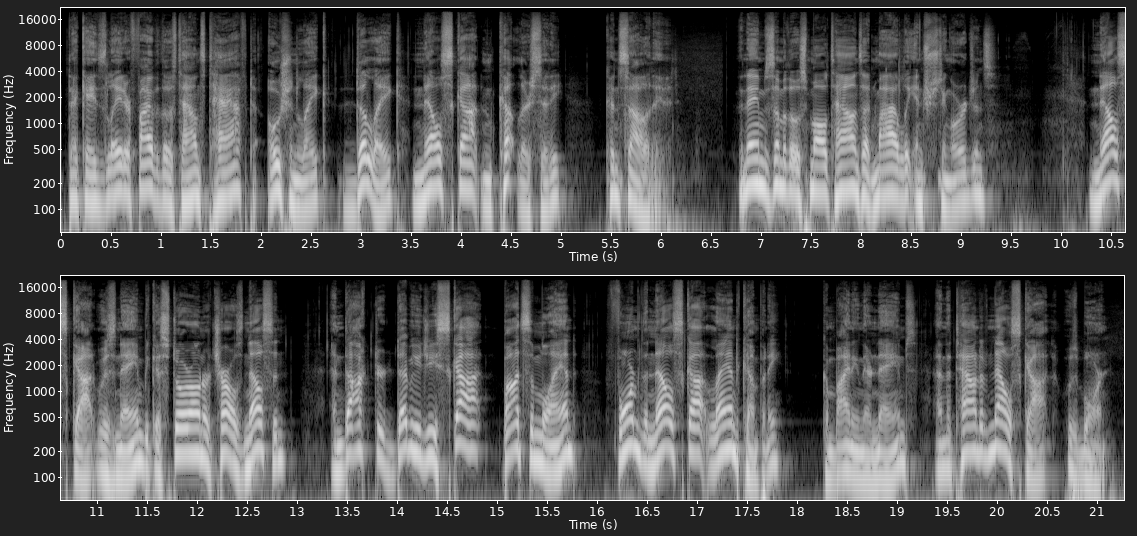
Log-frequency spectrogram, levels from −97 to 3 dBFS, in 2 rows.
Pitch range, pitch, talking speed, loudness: 110-170 Hz, 135 Hz, 175 wpm, -20 LUFS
